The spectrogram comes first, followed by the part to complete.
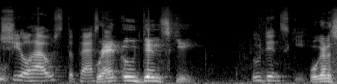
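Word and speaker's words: Udinski: Udinsky.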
